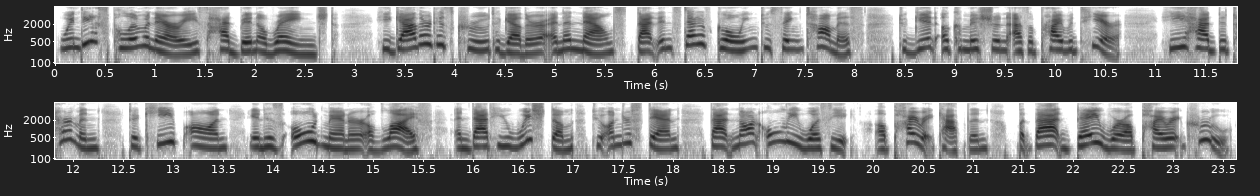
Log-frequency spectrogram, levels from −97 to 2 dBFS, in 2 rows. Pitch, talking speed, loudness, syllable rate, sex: 265 Hz, 155 wpm, -21 LUFS, 4.7 syllables/s, female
